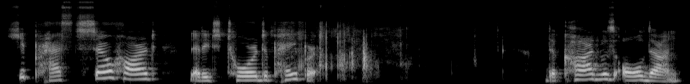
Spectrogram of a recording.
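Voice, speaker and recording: A woman's voice: medium pitch, lively intonation, takes it slowly, background noise. A woman reading a children's picture book aloud as a parent would, in scripted storybook narration.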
